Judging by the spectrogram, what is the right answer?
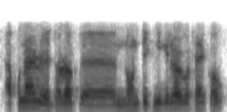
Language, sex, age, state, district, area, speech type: Assamese, male, 45-60, Assam, Kamrup Metropolitan, urban, conversation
